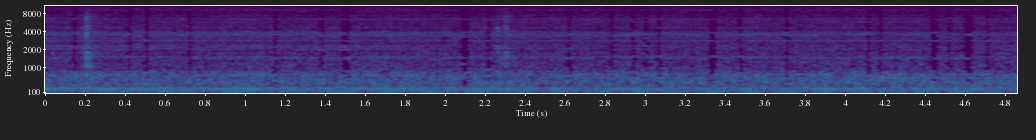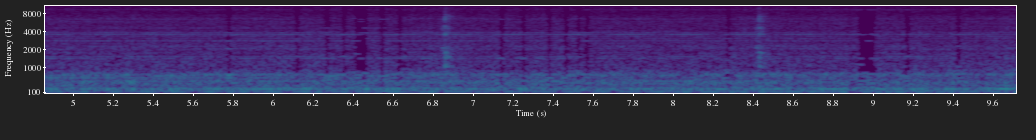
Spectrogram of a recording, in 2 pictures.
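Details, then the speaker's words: Samsung SHD-30560A (Apollo 5) hard drive on power-up: sharp ticks repeating irregularly about once a second over faint steady whir; drive seems stuck retrying and not working, cause suspected, not confirmed. "sadly I don't think this drive is working yeah I think this drive is uh retrying I don't think this is working"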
